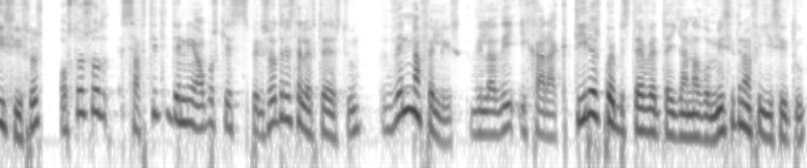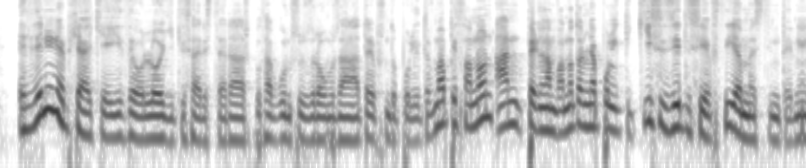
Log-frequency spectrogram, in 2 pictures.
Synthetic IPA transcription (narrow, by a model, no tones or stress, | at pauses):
isiso̞so̞st̪o̞so̞sɐft̪it̪ind̪e̞niɐo̞po̞sce̞st̪i̥spe̞ɾiso̞t̪e̞ɾest̪ele̞ft̪e̞ːst̪u | ðe̞nineɐfe̞lisðilɐðiʔixɐɾɐkt̪iɾe̞spue̞mbist̪e̞ve̞t̪e̞ʝɐnɐðo̞misit̪̬inɐfiʝisit̪u | ðe̞nine̞pçɐce̞iiðe̞o̞lo̞ʝit̪isɐɾist̪e̞ɾɐspuθɐvɣunst̪uzðɾo̞muznɐːnɐt̪ɾe̞psunt̪o̞po̞lit̪e̞vmɐpiθɐno̞nɐnpe̞ɾilɐɱvɐno̞t̪ɐnmɲɐpo̞lit̪icisizit̪̬isie̞fθiɐmest̪ind̪e̞niɐ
